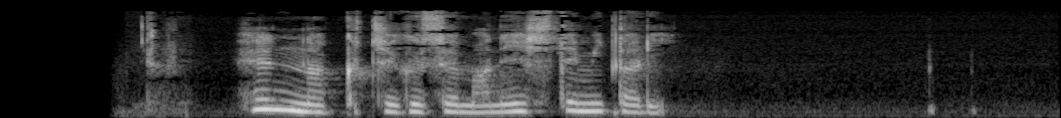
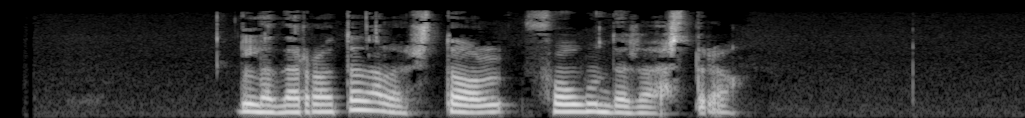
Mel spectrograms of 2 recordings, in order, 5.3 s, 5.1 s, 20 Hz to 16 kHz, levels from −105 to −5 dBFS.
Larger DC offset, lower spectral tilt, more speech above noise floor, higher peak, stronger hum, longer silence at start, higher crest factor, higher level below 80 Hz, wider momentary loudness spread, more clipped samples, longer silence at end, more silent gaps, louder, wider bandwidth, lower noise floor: neither; second, -3 dB/octave vs -4.5 dB/octave; second, 46 dB vs 50 dB; about the same, -10 dBFS vs -8 dBFS; neither; second, 0.75 s vs 1.2 s; about the same, 24 dB vs 20 dB; about the same, -84 dBFS vs -80 dBFS; first, 17 LU vs 7 LU; neither; second, 0.65 s vs 1.45 s; neither; second, -30 LUFS vs -25 LUFS; about the same, 11.5 kHz vs 11.5 kHz; about the same, -76 dBFS vs -74 dBFS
